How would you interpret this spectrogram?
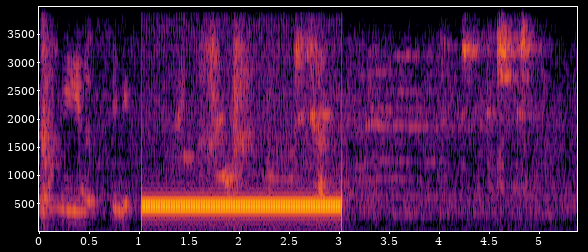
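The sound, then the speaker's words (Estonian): A single loud, steady telephone ringing tone on one mid pitch, from a call to the Oltress sales department, lasts about two seconds, with faint murmuring voices before and after it. “tere , olete helistanud Oltressi müügiosakonda . Hetkel on kõik liinid hõivatud , jääge palun ootele .”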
